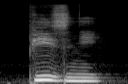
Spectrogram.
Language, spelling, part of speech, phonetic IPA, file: Ukrainian, пізній, adjective, [ˈpʲizʲnʲii̯], Uk-пізній.ogg
- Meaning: late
